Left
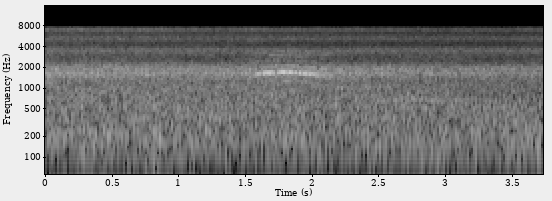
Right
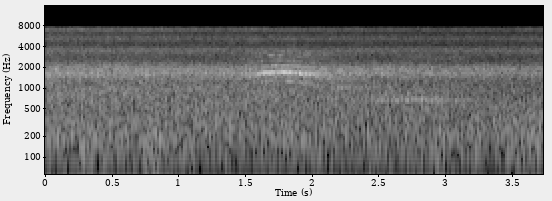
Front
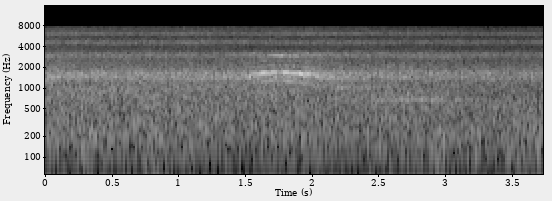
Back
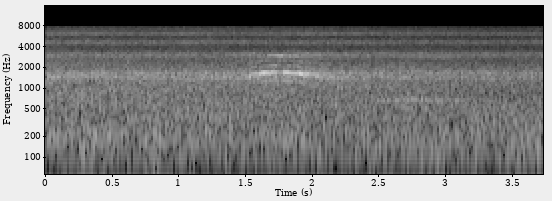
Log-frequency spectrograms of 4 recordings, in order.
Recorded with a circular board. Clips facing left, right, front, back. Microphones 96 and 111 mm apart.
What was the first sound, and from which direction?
A cat meowing, 80° right.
